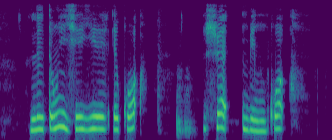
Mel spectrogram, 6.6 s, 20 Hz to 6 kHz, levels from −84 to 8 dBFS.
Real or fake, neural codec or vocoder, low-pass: real; none; 5.4 kHz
